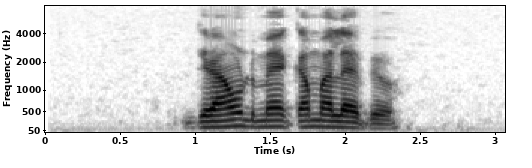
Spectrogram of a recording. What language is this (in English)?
Dhatki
